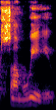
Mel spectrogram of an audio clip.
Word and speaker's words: Samhain: Celtic people switch from Samhain or some we which is how they pronounced it some we this this God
